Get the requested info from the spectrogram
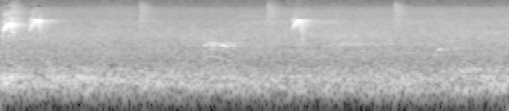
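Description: A bird calling outdoors with a few short, sharp high chirps, spaced a second or more apart, over a steady low background murmur.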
